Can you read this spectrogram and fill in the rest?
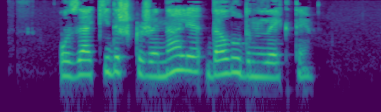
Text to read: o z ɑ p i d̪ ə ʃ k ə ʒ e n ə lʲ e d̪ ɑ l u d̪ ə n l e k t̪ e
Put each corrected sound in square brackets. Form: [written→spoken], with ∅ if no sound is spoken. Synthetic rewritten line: o z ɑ [p→k] i d̪ ə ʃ k ə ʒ e n [ə→ɑ] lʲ e d̪ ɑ l u d̪ ə n l e k t̪ e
